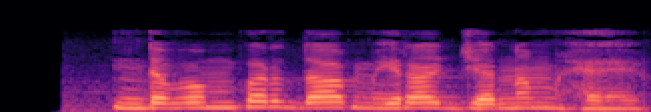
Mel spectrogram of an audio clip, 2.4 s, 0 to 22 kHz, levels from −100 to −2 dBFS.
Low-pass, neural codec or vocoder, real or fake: 7.2 kHz; none; real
